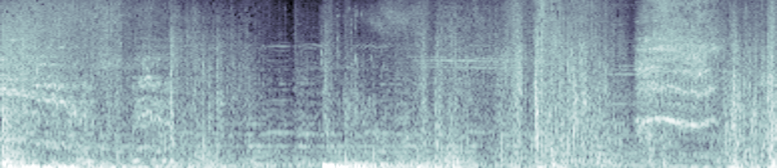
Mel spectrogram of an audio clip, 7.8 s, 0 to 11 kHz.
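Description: A horse neighs and whinnies in The Witcher 3, loud against busy in-game ambience, with a sharp crash near the middle and a shrill whinny rising again toward the end.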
